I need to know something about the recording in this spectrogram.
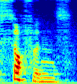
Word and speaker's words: soften: it becomes soft it softens okay and when we say soften it's silent T and say was fastened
